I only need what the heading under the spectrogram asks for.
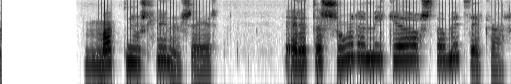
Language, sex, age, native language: Icelandic, male, 13, Icelandic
